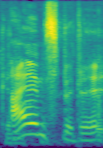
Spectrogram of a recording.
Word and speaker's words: Eimsbüttel: Ich sitze äh, und schaue Ali mit gut wimmelbildmäßig äh, auf den Weihnachtsmarkt von Hamburg Elmsbüttel. Äh, hoffe ich zumindest, dass ich das jetzt richtig gesagt habe. Elmsbüttel. Eimsbüttel. Genau. Ich werde schon korrigiert hier.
